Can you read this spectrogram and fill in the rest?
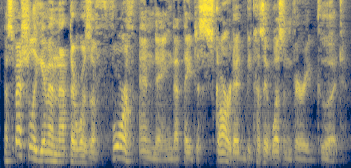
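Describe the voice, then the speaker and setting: A man's voice: fairly low pitch, expressive, normal speed. A man delivering scripted video-essay narration as a film reviewer and host.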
